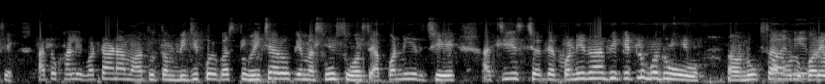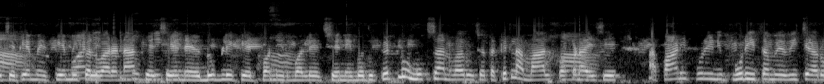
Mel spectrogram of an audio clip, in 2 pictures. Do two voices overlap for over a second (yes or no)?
yes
